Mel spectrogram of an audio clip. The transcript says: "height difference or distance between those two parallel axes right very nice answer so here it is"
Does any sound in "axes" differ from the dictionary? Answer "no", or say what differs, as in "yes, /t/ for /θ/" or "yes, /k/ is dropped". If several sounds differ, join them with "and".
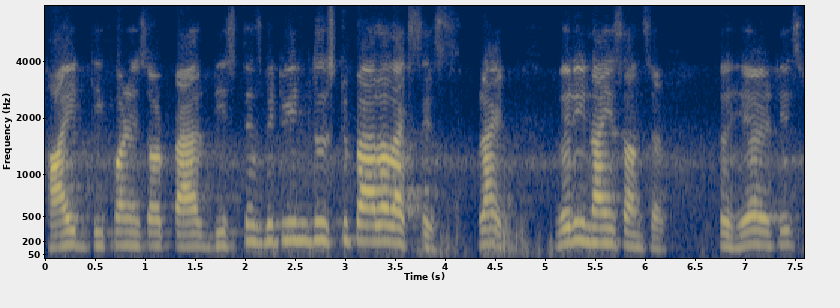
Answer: yes, /s/ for /z/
